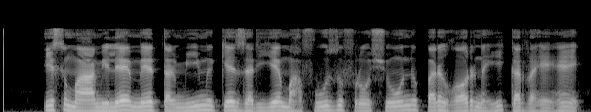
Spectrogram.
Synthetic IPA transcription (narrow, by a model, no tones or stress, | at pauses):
ɪsmaːmɪlemẽt̪ɐɾmiːmkezɐɾiemɐɦfuːzfɾoːʃoːnpɐɾɣɔːɾnɐɦĩkɐɾːɐɦeɦɛ̃ː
